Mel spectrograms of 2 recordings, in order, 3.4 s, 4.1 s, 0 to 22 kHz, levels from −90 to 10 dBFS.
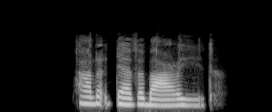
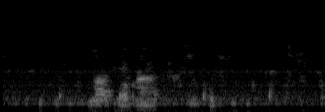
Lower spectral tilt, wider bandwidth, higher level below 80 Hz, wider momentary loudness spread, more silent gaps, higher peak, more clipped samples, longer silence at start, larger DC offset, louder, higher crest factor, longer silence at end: first, -9 dB/octave vs -7 dB/octave; second, 6.6 kHz vs 11.5 kHz; first, -64 dBFS vs -88 dBFS; about the same, 17 LU vs 19 LU; neither; first, 0 dBFS vs -34 dBFS; neither; first, 0.95 s vs 0.05 s; neither; first, -15 LUFS vs -53 LUFS; about the same, 16 dB vs 20 dB; first, 0.75 s vs 0 s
